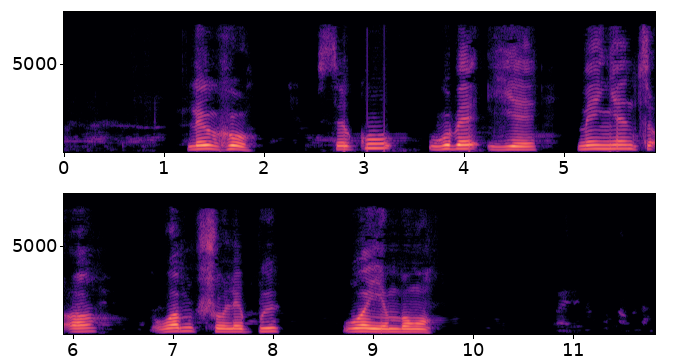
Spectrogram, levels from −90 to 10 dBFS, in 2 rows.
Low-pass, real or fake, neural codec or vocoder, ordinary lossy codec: 7.2 kHz; fake; autoencoder, 48 kHz, 128 numbers a frame, DAC-VAE, trained on Japanese speech; MP3, 48 kbps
